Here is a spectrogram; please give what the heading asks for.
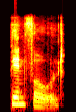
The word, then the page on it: pinfold: Indian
